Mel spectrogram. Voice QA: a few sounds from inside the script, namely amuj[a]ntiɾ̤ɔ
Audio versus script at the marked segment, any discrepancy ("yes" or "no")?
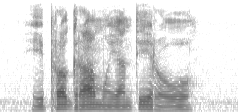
no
